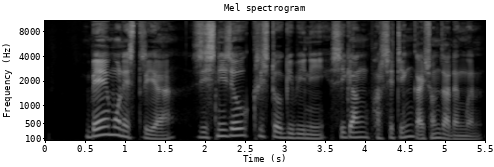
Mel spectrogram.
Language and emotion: Bodo, neutral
